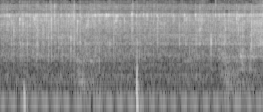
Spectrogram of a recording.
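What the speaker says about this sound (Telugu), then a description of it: "పచ్చిమిర్చి ముందుగా వేయించుకోవాలి" Green chillies frying in a pan for a Telugu coriander chutney, giving a steady close sizzle with a couple of brief sharp pops and faint stirring, no talk.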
